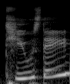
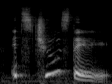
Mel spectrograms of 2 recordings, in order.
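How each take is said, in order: First: "Tuesday" as "TYOOZ-day", high and loud question; others' pronunciation of Tuesday. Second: Firm "CHOOZ-day" for "Tuesday", falling tone; own way of saying Tuesday. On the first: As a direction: try "Tuesday" with a T, not ch, in disbelief. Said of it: "how do you guys say it". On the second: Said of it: "the way I say". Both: Shown as a demonstration.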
